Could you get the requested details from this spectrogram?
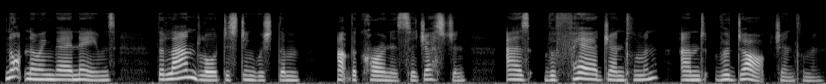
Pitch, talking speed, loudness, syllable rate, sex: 215 Hz, 145 wpm, -19 LUFS, 5.1 syllables/s, female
